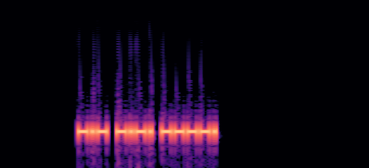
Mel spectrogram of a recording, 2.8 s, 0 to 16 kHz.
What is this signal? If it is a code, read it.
Morse code, heard as a keyed tone, about 51 wpm, 700 Hz. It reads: KC9
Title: USA Call Sign Prefixes - Repeated 2x - 50wpm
